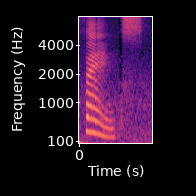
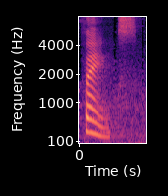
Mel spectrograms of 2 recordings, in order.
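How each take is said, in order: The two takes are said the same way.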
